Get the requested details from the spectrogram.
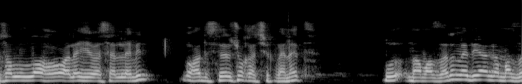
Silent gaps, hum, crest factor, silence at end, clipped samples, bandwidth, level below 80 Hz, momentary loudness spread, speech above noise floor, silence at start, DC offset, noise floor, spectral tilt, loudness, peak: none; none; 12 dB; 0 s; under 0.1%; 8 kHz; -74 dBFS; 6 LU; 42 dB; 0 s; under 0.1%; -62 dBFS; -6.5 dB/octave; -21 LUFS; -10 dBFS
